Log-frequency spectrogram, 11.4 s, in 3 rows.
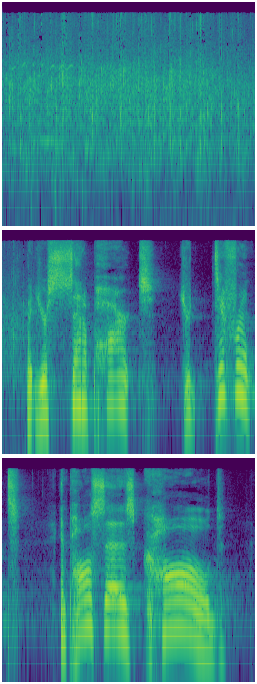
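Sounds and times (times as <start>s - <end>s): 
faint cheering: 0.0s - 2.9s
crowd applause: 0.0s - 4.2s
speech: 4.2s - 7.9s, 8.5s - 11.0s.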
